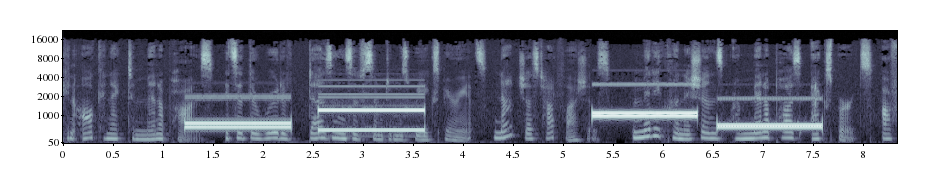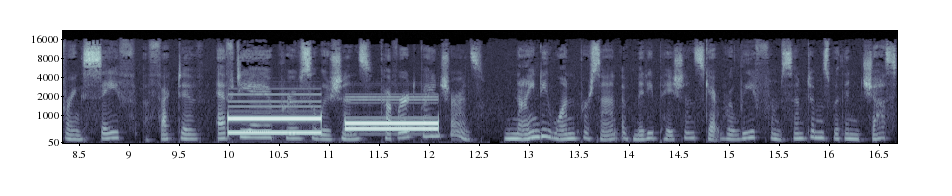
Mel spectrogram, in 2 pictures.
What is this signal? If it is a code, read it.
Aircraft SELCAL, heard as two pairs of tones, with speech in English. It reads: GJ-EQ MP-GH CL-FJ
